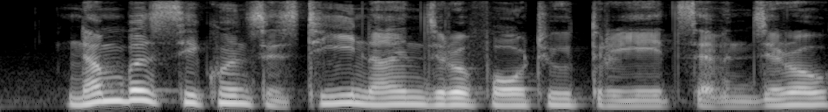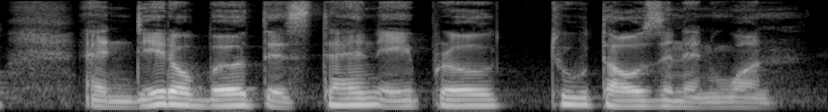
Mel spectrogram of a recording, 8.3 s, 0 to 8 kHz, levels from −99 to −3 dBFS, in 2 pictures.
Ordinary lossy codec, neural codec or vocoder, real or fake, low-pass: none; none; real; none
